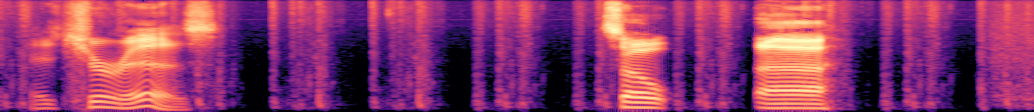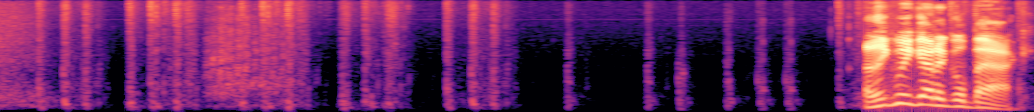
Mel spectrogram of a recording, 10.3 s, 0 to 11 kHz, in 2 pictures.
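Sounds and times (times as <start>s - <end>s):
horse hooves clip-clopping on a long bridge: 0.0s - 10.3s
speech: 0.2s - 1.2s, 3.0s - 4.3s, 9.5s - 10.3s
horse whinnying: 6.1s - 6.7s.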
